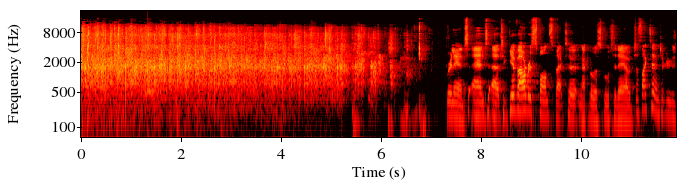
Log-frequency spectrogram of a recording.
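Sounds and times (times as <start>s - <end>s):
audience applause: 0.0s - 6.6s
speech: 7.4s - 11.9s.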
